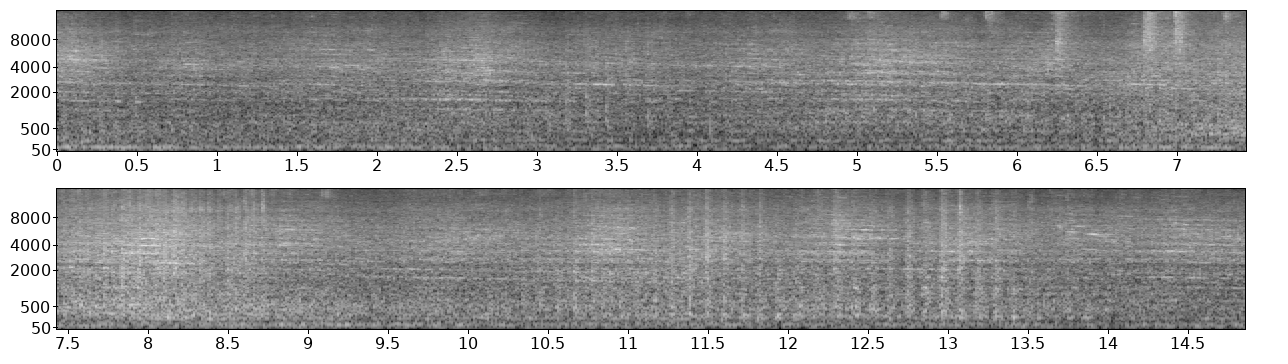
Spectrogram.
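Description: Double-stack intermodal freight cars rolling past at speed, steel wheels clattering and rumbling on the rails, swelling loudest about halfway through.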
